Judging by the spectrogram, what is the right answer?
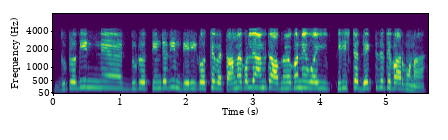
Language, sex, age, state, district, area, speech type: Bengali, male, 60+, West Bengal, Birbhum, urban, conversation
